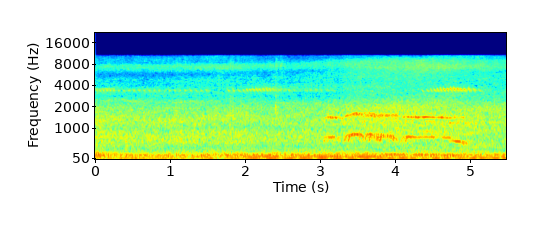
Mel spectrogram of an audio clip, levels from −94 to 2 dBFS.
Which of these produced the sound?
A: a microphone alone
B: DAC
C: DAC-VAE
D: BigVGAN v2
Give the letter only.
A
